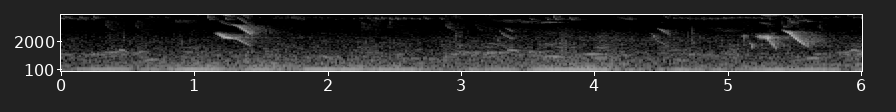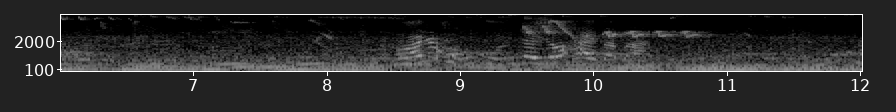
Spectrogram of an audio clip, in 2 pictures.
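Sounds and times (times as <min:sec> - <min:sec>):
birds whistling: 0:00.0 - 0:12.0.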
